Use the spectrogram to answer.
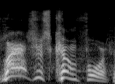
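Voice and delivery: loud, high shout to the tomb; commanding call. Acted. Jesus calls Lazarus out of the grave, commanding shout. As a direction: call out as if raising the dead.

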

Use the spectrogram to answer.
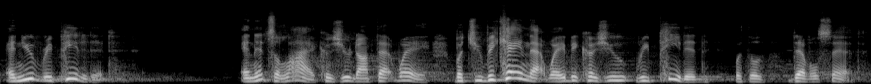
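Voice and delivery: usual speaking voice

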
